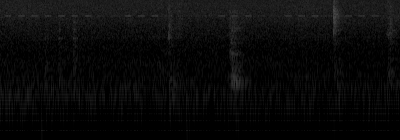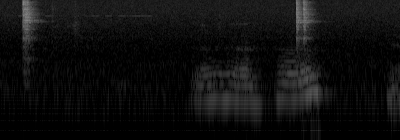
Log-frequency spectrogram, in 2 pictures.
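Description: Faint clicks from the buttons and knobs of a Kemper Profiler amp being adjusted, with one sharper click about halfway through. A low murmured voice comes in near the end.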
